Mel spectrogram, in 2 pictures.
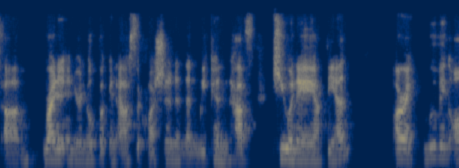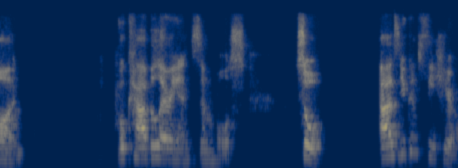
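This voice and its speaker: A woman's voice: medium pitch, fairly bright tone. A woman piano teacher giving a music theory lesson to her students, explaining patiently and checking in often with "okay?" and "right?".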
